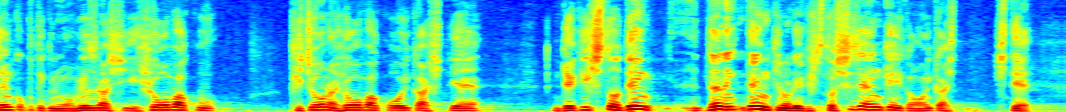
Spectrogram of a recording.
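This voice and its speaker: Against a quiet background, a man with a dark, mellow tone speaks with lively intonation. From Japan, Tokushima (rural); Japan. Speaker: botanical garden operator; panelist. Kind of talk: panel discussion. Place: hall. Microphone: handheld.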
